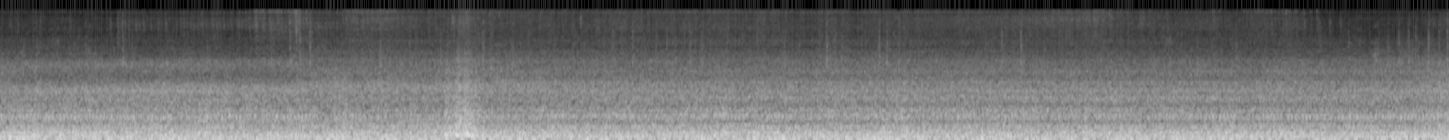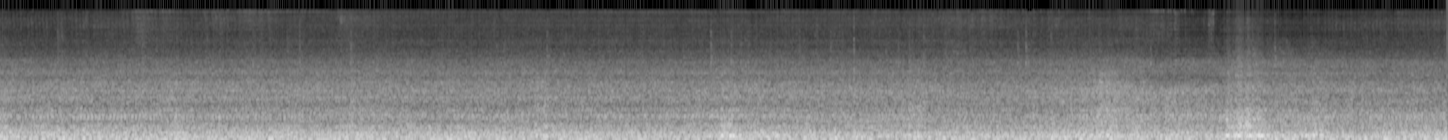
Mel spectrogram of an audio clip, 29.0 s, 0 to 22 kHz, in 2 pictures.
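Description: JR Central 313 series electric multiple unit running at speed, heard from inside the leading cab car: a steady rumble of wheels on rail, with a few brief louder knocks about five seconds in, about twenty-two seconds in and near the end.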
